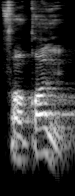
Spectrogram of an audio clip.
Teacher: قاف کو پر پڑھیں گے، دال میں قلقلہ کریں گے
